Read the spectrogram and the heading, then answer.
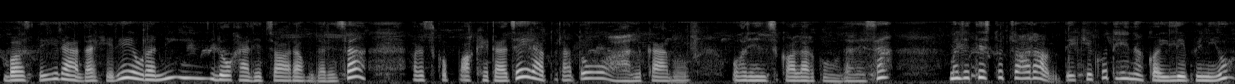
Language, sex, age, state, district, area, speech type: Nepali, female, 45-60, West Bengal, Alipurduar, urban, spontaneous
